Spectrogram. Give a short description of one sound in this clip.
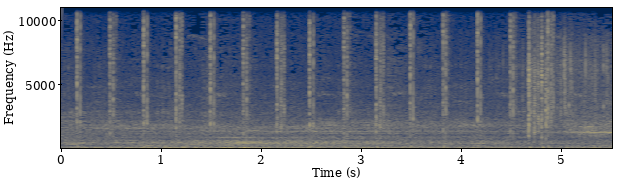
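Footsteps run quickly across a stone floor.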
